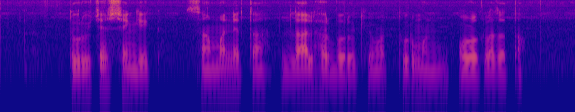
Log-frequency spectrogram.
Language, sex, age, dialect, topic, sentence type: Marathi, male, 18-24, Southern Konkan, agriculture, statement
